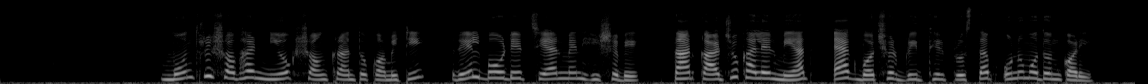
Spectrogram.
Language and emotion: Bengali, neutral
